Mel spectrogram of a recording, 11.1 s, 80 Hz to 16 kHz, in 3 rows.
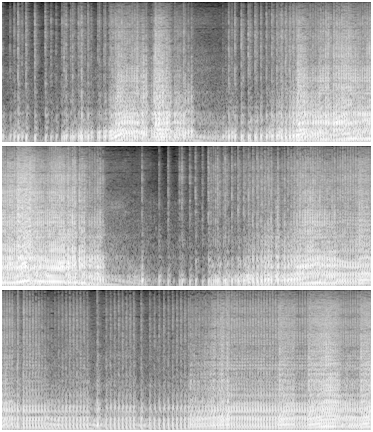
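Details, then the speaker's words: Half-scale NASCAR kart, 750cc four-cylinder motorcycle engine left outside four years, running on starter fluid: sputters and revs in uneven surges, nearly dying; owner suspects clogged carburetors starving it of fuel, plans carb rebuild and new gas tank. "it kind of started like it might have started pulling fuel just a little bit towards the end but that is good to hear"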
